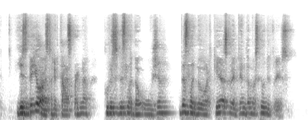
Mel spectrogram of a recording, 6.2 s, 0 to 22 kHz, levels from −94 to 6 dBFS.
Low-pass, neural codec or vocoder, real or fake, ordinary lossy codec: 14.4 kHz; codec, 44.1 kHz, 2.6 kbps, DAC; fake; AAC, 48 kbps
